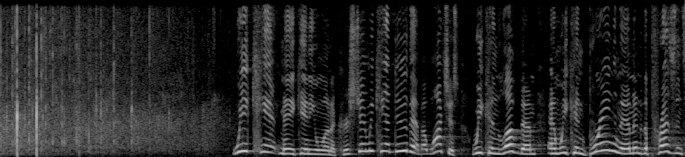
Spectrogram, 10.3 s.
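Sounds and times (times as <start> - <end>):
audience clapping: 0.0 - 3.5
speech: 3.5 - 10.2.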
